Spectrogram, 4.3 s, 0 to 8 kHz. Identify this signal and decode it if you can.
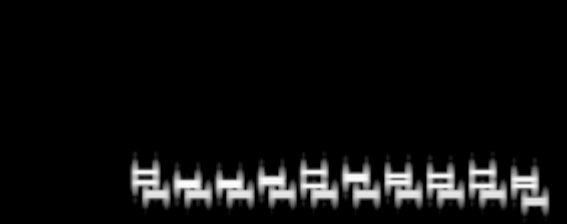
Multi-frequency trunk signalling (R2, with the far end's replies), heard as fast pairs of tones, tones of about 160 ms. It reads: 8113765472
